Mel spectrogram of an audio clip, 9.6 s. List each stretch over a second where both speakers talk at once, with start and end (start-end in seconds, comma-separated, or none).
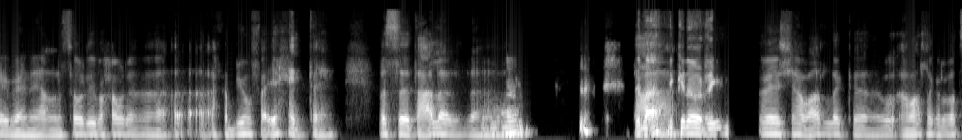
none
